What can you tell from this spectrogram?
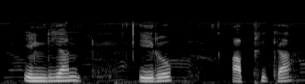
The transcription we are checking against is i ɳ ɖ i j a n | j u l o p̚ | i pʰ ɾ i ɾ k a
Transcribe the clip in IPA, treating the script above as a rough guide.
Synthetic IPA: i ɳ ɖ i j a n | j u ɾ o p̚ | a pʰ ɾ i k a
